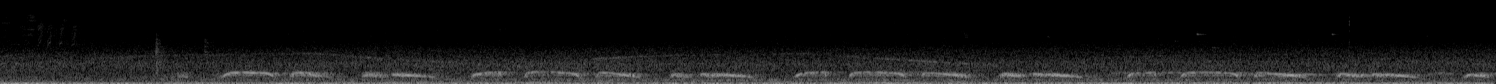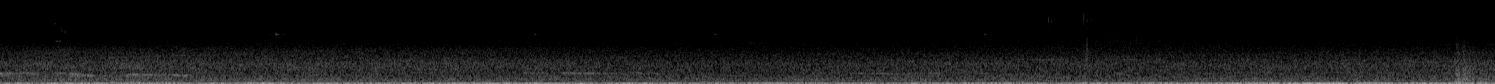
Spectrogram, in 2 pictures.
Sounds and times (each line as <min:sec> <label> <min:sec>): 0:00.0 Robins 0:01.0
0:01.6 Robins 0:18.0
